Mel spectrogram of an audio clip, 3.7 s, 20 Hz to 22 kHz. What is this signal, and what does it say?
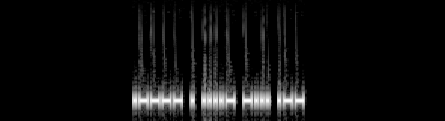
Morse code, heard as a keyed tone, about 51 wpm, 700 Hz. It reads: 1E4BW
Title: Five Challenging Letter-Number Combinations 50wpm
